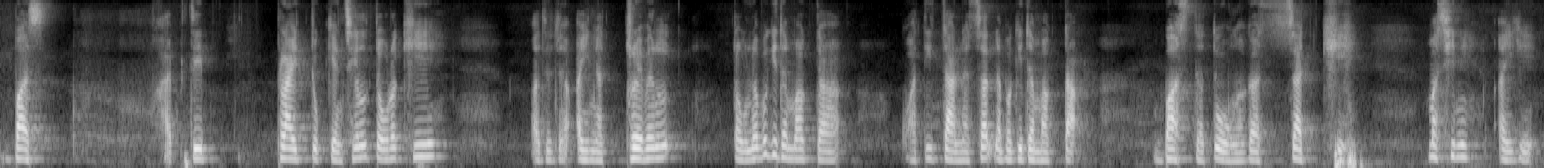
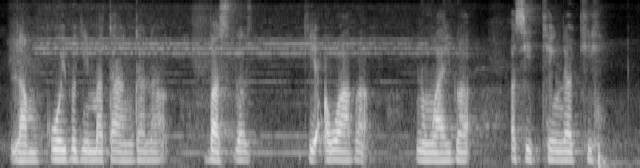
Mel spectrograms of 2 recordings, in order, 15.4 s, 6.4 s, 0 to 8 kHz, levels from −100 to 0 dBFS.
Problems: none marked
